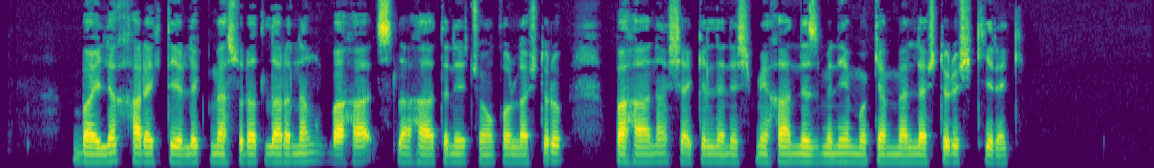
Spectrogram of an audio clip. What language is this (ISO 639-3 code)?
uig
